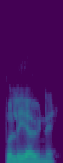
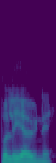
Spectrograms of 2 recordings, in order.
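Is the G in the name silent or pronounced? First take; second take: silent; silent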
